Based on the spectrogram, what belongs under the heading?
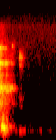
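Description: A single quick sneeze, a short breathy burst that fades almost at once into near silence, with no talking around it.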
